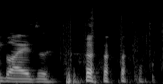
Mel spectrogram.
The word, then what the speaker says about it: Bisora: Bisora, my pronunciation pronunciation of the names is killing me. how do you pronounce your name? Bis no, you you got it right. You got it right. 100% right.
